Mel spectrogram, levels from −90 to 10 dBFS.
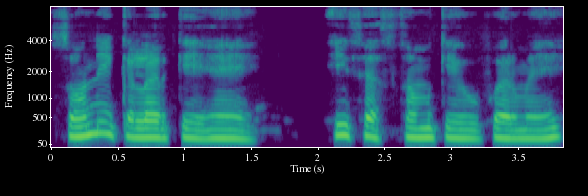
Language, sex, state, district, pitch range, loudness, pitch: Hindi, male, Bihar, Jamui, 135-170 Hz, -20 LUFS, 145 Hz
